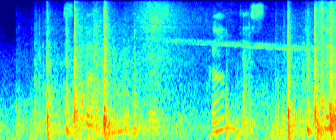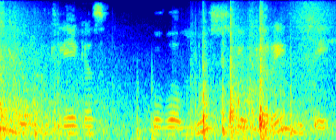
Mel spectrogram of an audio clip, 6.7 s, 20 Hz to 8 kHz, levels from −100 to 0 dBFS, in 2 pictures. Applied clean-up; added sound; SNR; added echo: none; Fire / Fireworks; -5 dB; none.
